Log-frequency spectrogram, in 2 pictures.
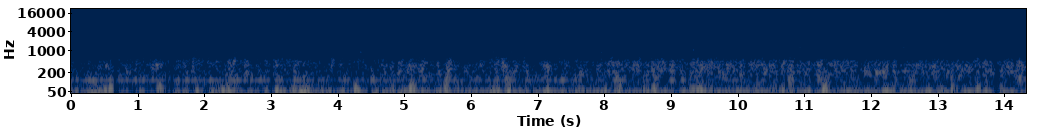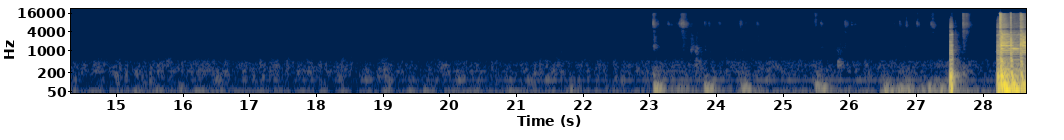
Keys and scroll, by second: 23.1 f, 23.8 i, 24.4 l, 25.5 k, 26.8 ctrl+r, 27.1 a, 27.7 space.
